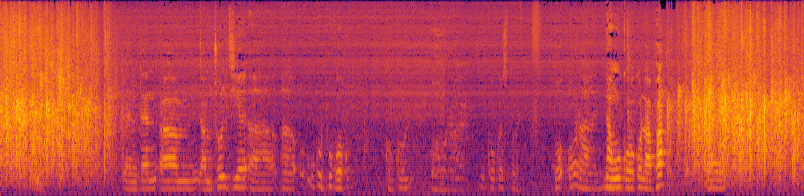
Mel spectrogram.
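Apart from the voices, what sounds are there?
audience applause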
